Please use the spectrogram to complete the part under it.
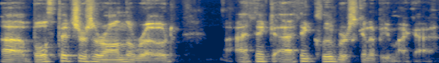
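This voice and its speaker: Male co-host, lowish voice, halting and self-correcting, on a web call. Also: gravelly. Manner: hesitant, restarts phrases often. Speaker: co-host analyst. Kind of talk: fantasy baseball analysis chat. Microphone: online call.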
